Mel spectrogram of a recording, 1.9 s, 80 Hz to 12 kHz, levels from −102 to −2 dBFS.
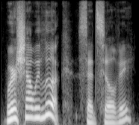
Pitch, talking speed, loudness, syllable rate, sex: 180 Hz, 195 wpm, -17 LUFS, 5.0 syllables/s, male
